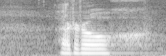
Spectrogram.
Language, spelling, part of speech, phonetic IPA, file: Belarusian, рог, noun, [rox], Be-рог.ogg
- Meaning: 1. horn (hard keratin projection in some animals) 2. outer corner 3. horn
